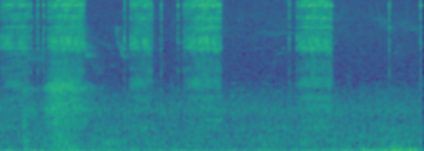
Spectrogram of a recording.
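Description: Fishing reel's drag buzzing in short bursts as a hooked carp pulls line off the spool, over low wind rumble on the microphone.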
